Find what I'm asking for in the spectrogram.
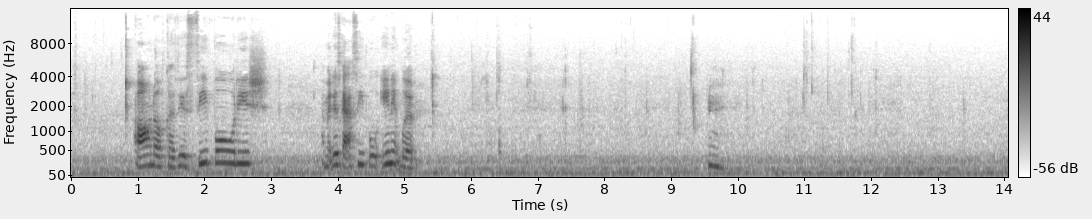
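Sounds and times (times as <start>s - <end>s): mouth chewing: 5.4s - 12.5s.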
